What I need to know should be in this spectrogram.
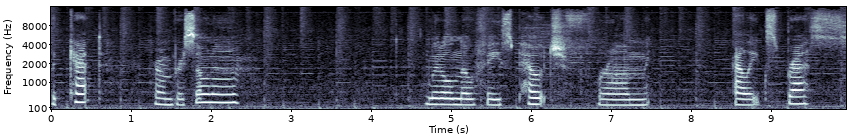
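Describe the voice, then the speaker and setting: Very slow speech with long, frequent pauses and very even loudness, over faint music in the background. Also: woman. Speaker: room tour vlogger. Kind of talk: casual show-and-tell tour. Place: home room.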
